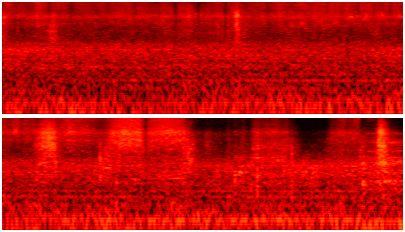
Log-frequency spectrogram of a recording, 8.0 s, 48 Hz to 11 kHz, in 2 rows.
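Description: A pad rubbing paste wax across the metal bed of a 12-inch jointer: a steady rubbing hiss, louder for a couple of strokes about halfway through.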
